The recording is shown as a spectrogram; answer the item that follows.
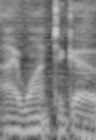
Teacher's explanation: the stress is on want and go. This rhythm is essential for sounding natural.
